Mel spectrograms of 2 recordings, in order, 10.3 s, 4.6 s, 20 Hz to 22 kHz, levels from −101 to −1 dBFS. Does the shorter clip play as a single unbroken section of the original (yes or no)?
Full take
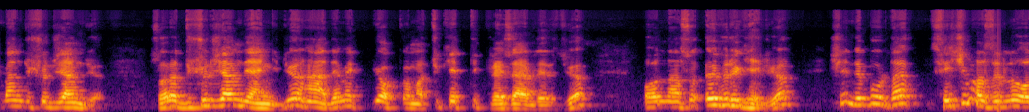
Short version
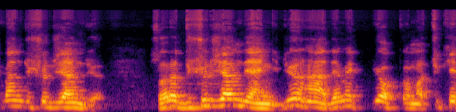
yes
